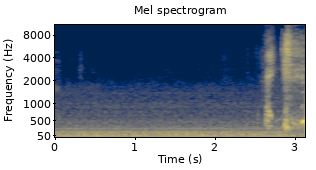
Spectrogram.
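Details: Woman with a Christmas cold: quick in-breaths then a sharp explosive sneeze over steady vehicle rumble, among big teasing sneezes and a couple of doubles.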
